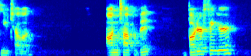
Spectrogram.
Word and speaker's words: Nutella: cups melted peanut butter Nutella and yes it's pronounced Nutella on top of it Butterfinger and also more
